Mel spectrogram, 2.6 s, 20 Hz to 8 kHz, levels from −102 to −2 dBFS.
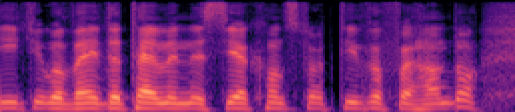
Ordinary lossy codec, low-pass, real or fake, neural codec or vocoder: none; 7.2 kHz; fake; codec, 16 kHz in and 24 kHz out, 0.4 kbps, LongCat-Audio-Codec, two codebook decoder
